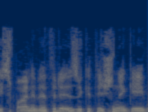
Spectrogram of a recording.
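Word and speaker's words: spina bifida: Uh it's pronounced spinobipida.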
